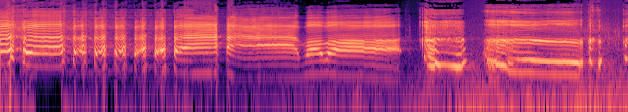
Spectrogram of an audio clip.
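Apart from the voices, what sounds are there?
child crying and wailing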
